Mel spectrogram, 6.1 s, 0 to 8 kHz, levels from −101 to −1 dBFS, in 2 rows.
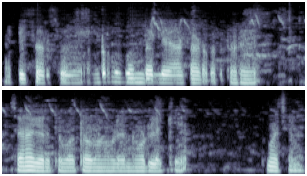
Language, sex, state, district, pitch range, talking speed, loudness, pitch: Kannada, male, Karnataka, Bellary, 130-175 Hz, 80 wpm, -19 LUFS, 140 Hz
